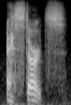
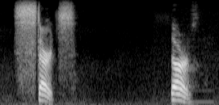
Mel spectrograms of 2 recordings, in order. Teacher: take off the e sound at the beginning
